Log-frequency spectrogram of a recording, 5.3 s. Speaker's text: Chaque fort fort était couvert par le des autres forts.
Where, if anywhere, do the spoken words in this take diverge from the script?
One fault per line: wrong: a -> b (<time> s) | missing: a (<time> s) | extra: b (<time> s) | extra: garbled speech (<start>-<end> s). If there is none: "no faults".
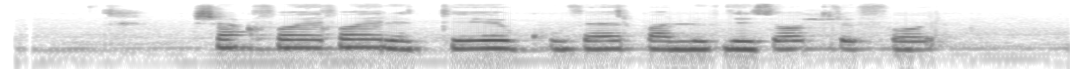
no faults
